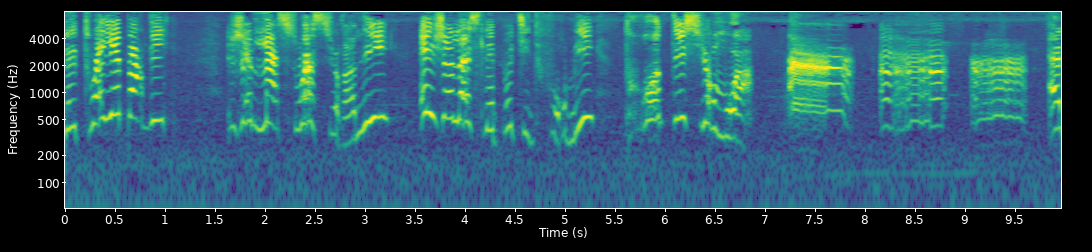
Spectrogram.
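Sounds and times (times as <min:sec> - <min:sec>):
speech: 0:00.0 - 0:07.6
carrion crow cawing: 0:07.2 - 0:09.8.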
